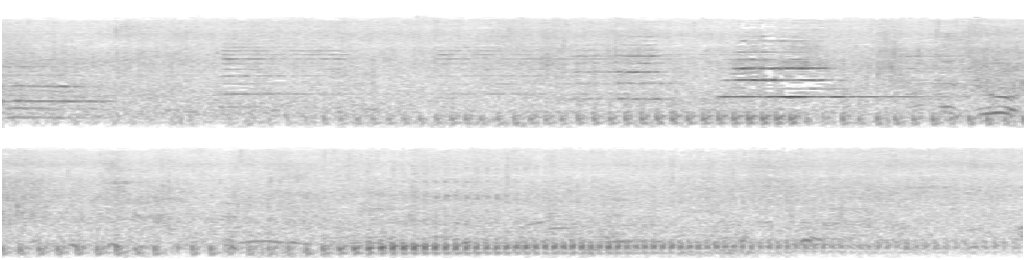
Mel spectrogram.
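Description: A motor vehicle's engine running with a low, fast pulsing, growing louder about seven seconds in and easing off near the end. A few short, clear ringing tones sound over it in the first four seconds.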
